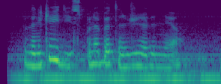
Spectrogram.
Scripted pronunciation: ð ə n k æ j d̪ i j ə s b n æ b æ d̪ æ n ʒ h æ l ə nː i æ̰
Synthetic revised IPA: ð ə n k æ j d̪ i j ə s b n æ b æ t̪ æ n ʒ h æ l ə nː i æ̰

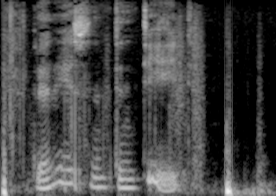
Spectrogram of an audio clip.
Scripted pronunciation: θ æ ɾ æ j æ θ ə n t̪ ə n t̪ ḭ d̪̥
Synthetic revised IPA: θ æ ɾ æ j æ s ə n t̪ ə n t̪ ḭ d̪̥

